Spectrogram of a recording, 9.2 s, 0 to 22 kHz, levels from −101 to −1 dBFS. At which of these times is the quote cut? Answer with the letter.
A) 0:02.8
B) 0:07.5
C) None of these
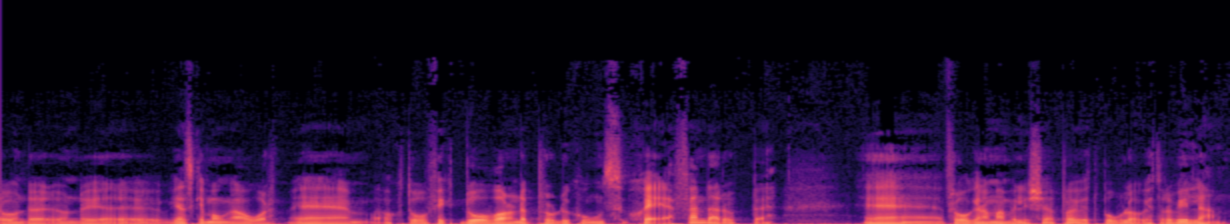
A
